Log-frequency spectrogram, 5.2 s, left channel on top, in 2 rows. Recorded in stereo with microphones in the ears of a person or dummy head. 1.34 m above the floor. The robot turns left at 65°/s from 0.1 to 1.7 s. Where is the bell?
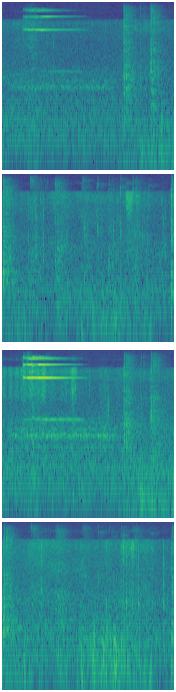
45° right, 2 m; by 1.2 s 105° right, 2 m.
